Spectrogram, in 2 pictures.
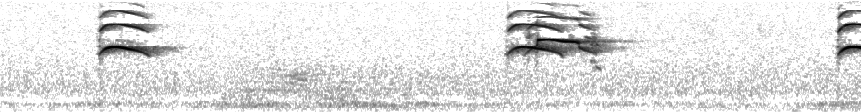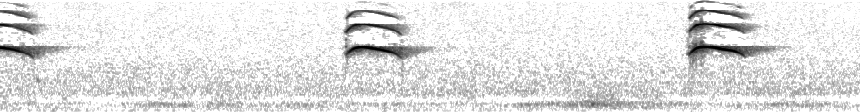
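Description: A bird of prey gives loud, high, piercing calls at regular intervals.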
